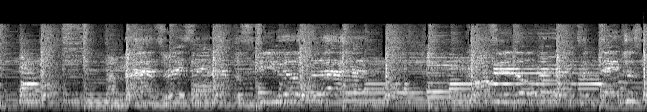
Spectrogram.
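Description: A live rock band playing a song, with electric and acoustic guitars over a drum kit.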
